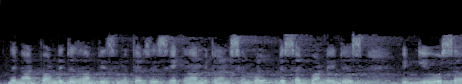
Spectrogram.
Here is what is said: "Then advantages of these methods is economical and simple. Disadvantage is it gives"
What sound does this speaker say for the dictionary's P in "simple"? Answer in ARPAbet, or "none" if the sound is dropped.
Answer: B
